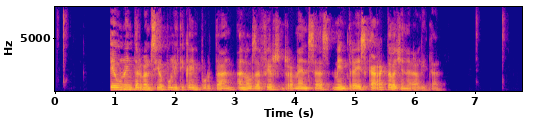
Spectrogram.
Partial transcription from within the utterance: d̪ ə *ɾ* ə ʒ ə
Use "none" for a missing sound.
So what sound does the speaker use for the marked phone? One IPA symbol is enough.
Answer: l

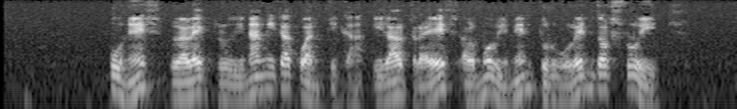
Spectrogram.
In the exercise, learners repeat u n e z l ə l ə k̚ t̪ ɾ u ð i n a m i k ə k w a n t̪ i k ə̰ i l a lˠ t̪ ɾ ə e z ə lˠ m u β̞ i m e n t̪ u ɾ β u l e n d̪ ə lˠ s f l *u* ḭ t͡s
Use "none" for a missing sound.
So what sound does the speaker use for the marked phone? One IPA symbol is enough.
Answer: u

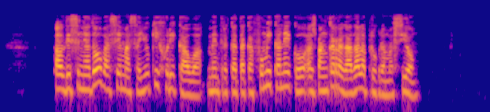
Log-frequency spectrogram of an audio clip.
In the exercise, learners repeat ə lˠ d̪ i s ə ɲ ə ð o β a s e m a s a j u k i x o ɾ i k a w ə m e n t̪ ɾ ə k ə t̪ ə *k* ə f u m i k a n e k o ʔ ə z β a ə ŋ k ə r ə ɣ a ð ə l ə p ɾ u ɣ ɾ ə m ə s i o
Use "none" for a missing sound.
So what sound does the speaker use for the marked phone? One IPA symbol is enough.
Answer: k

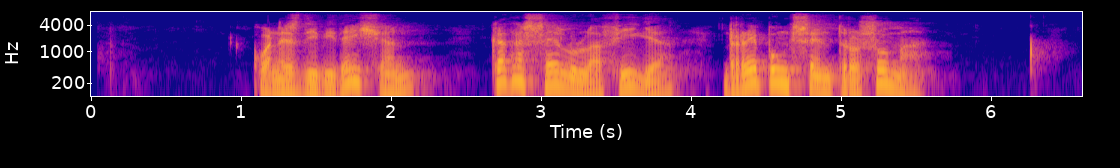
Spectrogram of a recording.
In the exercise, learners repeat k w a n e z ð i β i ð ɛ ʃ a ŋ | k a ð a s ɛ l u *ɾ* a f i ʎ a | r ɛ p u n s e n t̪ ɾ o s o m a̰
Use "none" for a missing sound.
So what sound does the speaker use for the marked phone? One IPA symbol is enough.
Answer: l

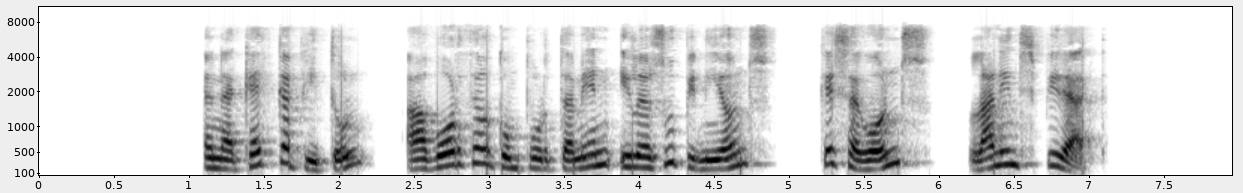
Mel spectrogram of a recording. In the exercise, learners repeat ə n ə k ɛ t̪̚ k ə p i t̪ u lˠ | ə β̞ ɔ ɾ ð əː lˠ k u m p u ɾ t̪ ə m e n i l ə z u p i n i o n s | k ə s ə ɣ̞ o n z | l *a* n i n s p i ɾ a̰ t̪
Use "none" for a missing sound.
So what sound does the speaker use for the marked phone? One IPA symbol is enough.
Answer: a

